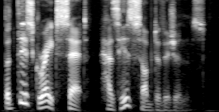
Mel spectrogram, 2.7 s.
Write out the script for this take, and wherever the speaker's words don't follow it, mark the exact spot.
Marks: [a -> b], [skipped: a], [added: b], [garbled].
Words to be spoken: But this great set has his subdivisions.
But this great set has his subdivisions.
